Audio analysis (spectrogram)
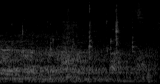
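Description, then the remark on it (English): Soft trickle of water being poured by a speaker, followed by a couple of faint sips or swallows as the speaker drinks the water, quiet and brief with no talking. “Probably need some water.”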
